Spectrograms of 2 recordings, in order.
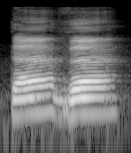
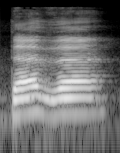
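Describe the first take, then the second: Both takes have the same delivery.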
